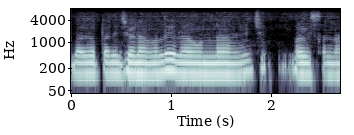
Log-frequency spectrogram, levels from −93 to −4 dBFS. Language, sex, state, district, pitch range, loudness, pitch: Telugu, male, Andhra Pradesh, Chittoor, 140-150 Hz, -17 LUFS, 145 Hz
